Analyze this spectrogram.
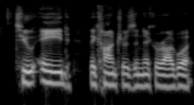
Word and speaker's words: Nicaragua: Nicaragua.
